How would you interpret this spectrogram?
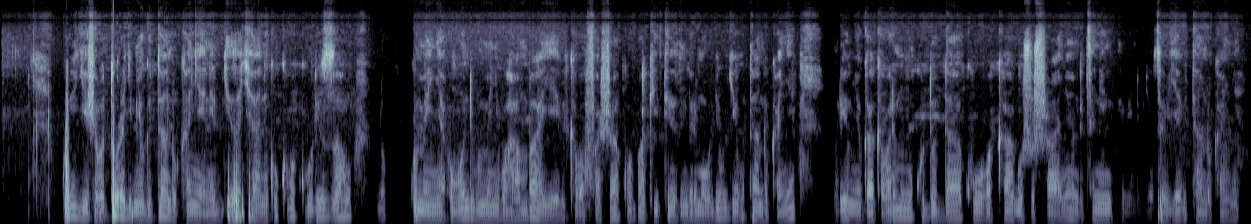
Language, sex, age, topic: Kinyarwanda, female, 18-24, health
